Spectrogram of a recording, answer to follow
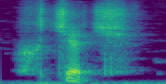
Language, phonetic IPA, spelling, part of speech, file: Polish, [xʲt͡ɕɛ̇t͡ɕ], chcieć, verb, Pl-chcieć.ogg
